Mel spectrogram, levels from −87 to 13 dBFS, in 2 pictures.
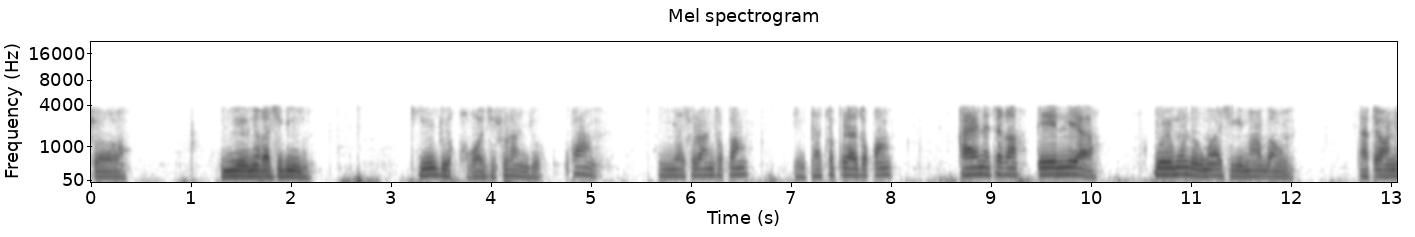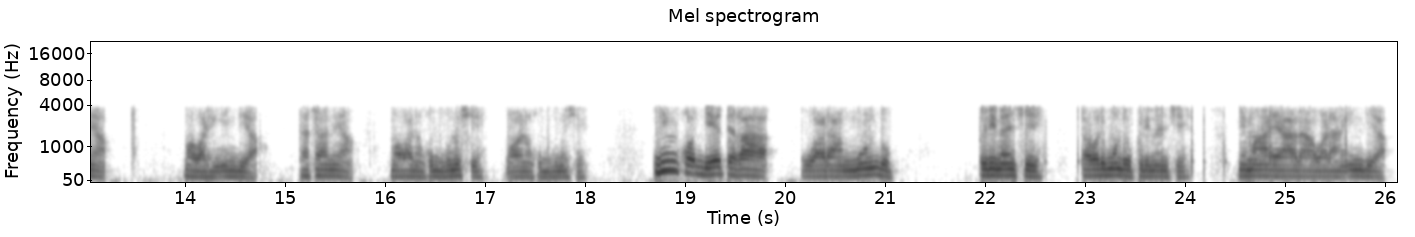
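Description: Throughout, the speech has passed through a G.723.1 codec at what sounds like about 6.3 kbit/s; with nothing above 3.8 kHz and heavy coding damage, it comes out muffled and hoarse, with smeared consonants. From 22.29 to 25.62 s, just after "peiri nan", a train of clicks, likely from electrical interference or a failing interface, lays around twenty sharp pops at an uneven pace near seven per second, standing well above the speech.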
